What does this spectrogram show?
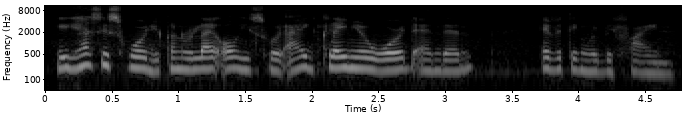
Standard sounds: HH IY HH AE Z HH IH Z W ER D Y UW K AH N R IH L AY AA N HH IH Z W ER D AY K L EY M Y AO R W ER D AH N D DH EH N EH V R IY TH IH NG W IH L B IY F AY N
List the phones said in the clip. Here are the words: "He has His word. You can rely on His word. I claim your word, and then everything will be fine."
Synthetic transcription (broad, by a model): HH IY HH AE S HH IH S W ER D Y UW K AH N R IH L AY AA L HH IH S W ER D AY K L EY M Y AO R W ER D AH N D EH N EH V R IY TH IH NG W IH L B IY F AY N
